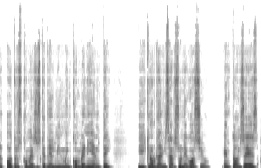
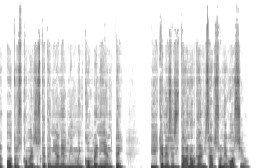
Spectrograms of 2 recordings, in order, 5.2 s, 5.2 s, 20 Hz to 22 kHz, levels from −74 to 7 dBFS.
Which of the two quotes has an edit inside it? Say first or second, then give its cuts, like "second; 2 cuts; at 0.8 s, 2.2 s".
first; 3 cuts; at 0.9 s, 3.0 s, 4.3 s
